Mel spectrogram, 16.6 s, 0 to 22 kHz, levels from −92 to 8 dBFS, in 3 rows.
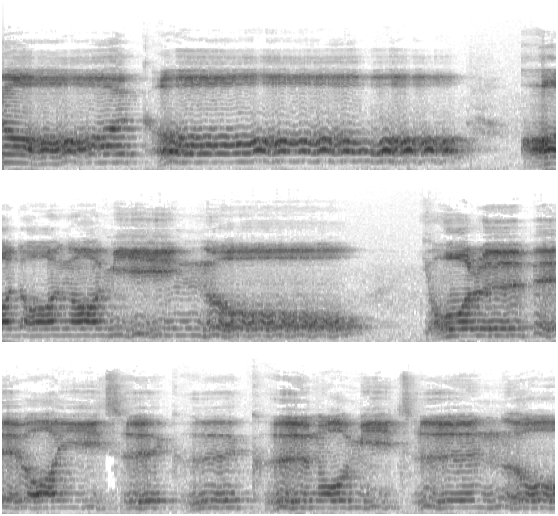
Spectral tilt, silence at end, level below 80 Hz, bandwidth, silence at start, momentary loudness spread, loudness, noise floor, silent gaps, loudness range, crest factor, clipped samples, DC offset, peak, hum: -3 dB/octave; 0 s; -70 dBFS; 11 kHz; 0 s; 11 LU; -22 LUFS; -57 dBFS; none; 3 LU; 18 dB; under 0.1%; under 0.1%; -6 dBFS; none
